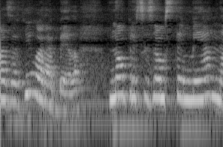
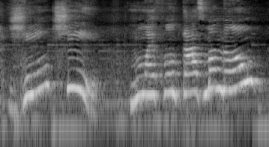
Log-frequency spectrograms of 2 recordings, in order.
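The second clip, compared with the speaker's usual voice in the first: storybook shout; 5 semitones higher than usual. Acted. A disciple announces Jesus on the water, excited shout. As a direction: call it out to the whole boat. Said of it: "alguém gritou bem assim".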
